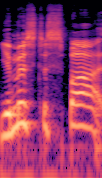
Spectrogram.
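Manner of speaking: high-pitched mocking shout. The speaker recalls what people shout out at them, retelling a shouted remark. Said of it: "people shout out like".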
